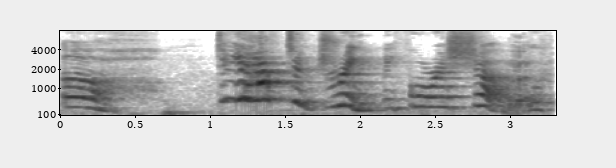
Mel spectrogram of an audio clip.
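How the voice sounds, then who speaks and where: Shrill, excitable theatrical diva. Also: female voice, unhurried, heavily acted. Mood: disdainful. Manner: theatrical, effusive declaiming. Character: excitable, haughty, melodramatic theatre actress, easily offended. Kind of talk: stagy radio play acting. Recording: roomy, distant, noisy home-style recording.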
